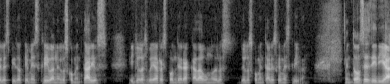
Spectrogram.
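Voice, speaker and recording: A man, giving a video language lesson and slowly repeating phrases with hesitant fillers. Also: low voice. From Paraguay. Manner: slow, careful repetition of phrases, with hesitant fillers. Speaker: language teacher.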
